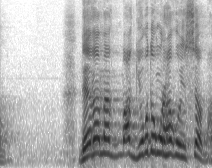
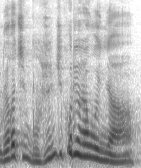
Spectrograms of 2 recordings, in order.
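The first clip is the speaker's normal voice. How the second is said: low, hushed voice to oneself; muttered self-questioning; 6 semitones lower, 8 dB quieter than usual. Acted. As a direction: act out a quiet moment of self-realisation. Acted inner voice coming to one's senses. (낮고 작게 혼잣말하듯)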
